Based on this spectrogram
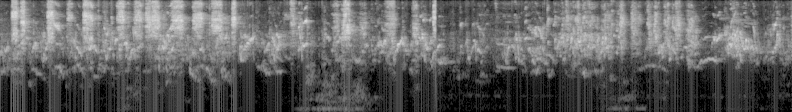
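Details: A flock of budgies chatters at morning feeding with fast, dense, scratchy chirps that barely pause, plus occasional low thuds.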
